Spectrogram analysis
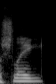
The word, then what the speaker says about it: Schlage: Well, Schlage Schlag is coming out with the Schlag. She's like, You're right, it rhymes with vague.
